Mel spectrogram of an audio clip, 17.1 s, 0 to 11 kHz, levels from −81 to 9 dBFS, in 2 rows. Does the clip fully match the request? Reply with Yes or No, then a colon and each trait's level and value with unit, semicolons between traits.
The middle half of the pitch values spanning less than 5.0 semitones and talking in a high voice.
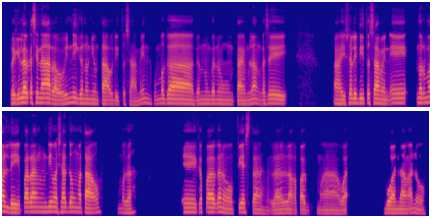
No: average, 3.6 semitones; low, 130 Hz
